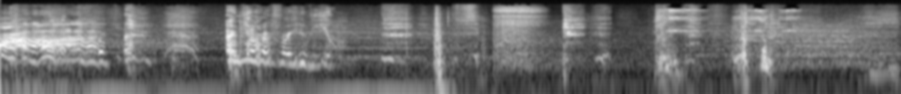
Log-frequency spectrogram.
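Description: A young boy chokes and gasps for breath.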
